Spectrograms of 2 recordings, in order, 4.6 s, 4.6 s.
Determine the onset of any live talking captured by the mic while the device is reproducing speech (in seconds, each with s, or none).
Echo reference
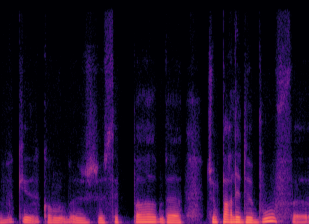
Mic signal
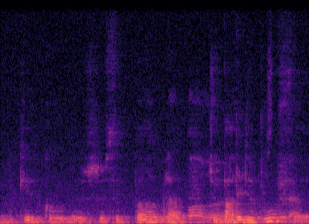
2.4 s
